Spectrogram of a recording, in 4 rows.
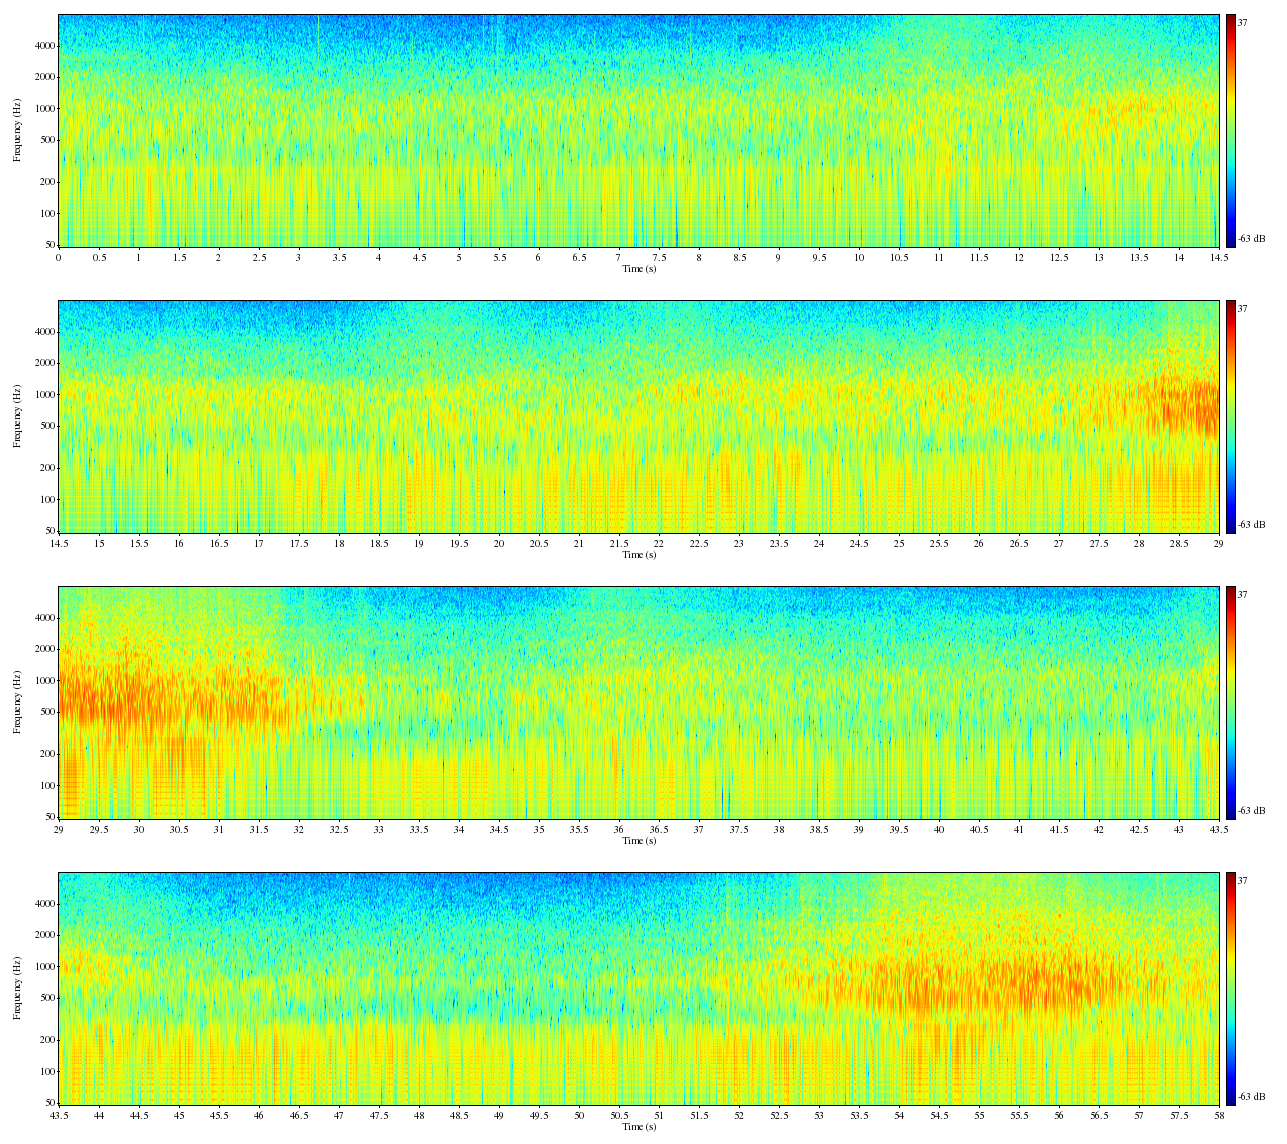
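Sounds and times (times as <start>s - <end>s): diesel train passing: 0.0s - 58.0s
wheels squealing: 27.0s - 34.9s, 51.4s - 58.0s.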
